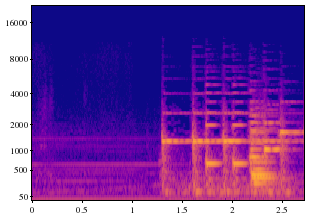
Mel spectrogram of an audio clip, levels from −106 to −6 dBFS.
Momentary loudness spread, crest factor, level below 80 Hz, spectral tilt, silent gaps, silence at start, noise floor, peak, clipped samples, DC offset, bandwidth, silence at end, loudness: 9 LU; 20 dB; -72 dBFS; -8 dB/octave; none; 1.3 s; -67 dBFS; -14 dBFS; under 0.1%; under 0.1%; 7.2 kHz; 0 s; -31 LUFS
